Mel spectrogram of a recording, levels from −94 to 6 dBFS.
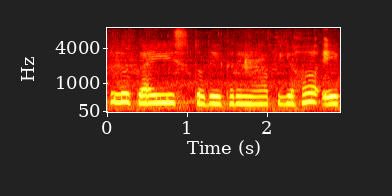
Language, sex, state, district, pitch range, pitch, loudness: Hindi, female, Himachal Pradesh, Shimla, 230-255 Hz, 235 Hz, -13 LUFS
